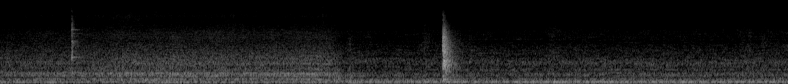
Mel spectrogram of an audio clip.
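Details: Backyard honey bee swarm during capture for a new hive: a continuous low, layered buzzing drone, with a loud sharp knock near the middle and a fainter tap early on.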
